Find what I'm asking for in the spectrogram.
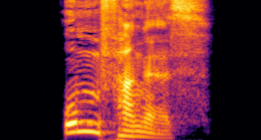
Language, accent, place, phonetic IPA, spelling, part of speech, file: German, Germany, Berlin, [ˈʊmfaŋəs], Umfanges, noun, De-Umfanges.ogg
- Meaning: genitive singular of Umfang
